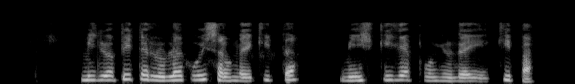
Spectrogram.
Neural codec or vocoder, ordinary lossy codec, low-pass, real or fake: codec, 24 kHz, 3 kbps, HILCodec; MP3, 48 kbps; 7.2 kHz; fake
